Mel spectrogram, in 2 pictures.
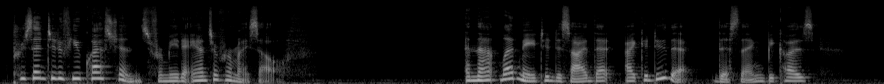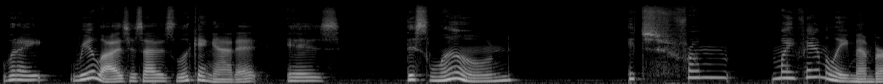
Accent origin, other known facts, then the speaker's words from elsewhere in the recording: New York City, New York, United States; I grew up in Co-op City, this big apartment complex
